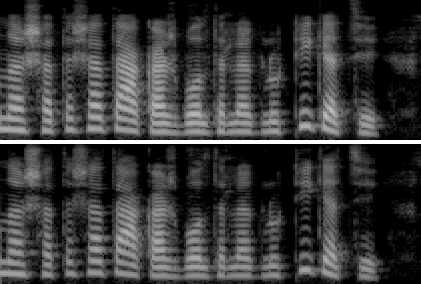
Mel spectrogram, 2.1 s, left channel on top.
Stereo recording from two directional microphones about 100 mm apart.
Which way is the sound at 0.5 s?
15° left (ahead or behind).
